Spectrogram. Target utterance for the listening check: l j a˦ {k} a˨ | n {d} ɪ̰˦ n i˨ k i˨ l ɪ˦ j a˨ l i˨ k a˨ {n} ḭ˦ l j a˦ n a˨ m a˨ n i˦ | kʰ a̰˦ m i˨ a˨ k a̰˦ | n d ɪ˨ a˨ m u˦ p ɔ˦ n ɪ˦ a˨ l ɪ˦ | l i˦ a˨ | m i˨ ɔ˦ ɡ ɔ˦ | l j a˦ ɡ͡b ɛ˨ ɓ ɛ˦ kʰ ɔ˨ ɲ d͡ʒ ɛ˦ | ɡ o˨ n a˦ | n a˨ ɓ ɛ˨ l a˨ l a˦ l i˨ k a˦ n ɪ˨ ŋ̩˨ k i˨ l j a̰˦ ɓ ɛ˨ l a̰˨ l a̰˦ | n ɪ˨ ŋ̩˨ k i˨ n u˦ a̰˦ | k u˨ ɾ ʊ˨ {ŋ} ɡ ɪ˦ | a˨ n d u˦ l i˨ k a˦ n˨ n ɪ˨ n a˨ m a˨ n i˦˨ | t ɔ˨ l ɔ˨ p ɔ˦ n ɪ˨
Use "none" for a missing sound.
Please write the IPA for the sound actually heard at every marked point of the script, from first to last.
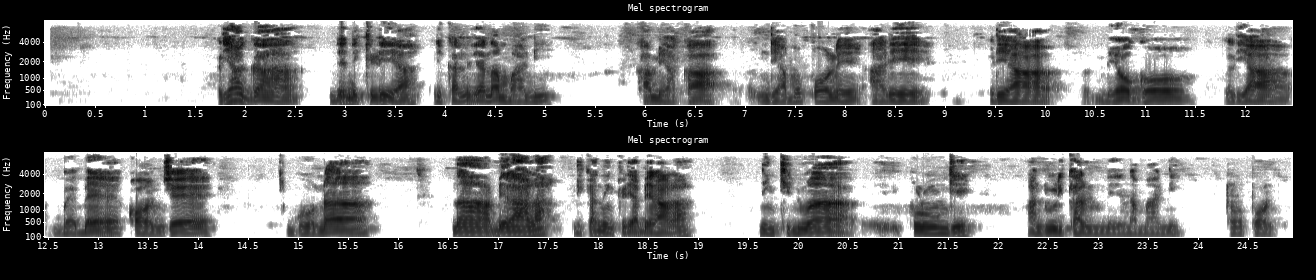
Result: ɡ, d, n, ŋ

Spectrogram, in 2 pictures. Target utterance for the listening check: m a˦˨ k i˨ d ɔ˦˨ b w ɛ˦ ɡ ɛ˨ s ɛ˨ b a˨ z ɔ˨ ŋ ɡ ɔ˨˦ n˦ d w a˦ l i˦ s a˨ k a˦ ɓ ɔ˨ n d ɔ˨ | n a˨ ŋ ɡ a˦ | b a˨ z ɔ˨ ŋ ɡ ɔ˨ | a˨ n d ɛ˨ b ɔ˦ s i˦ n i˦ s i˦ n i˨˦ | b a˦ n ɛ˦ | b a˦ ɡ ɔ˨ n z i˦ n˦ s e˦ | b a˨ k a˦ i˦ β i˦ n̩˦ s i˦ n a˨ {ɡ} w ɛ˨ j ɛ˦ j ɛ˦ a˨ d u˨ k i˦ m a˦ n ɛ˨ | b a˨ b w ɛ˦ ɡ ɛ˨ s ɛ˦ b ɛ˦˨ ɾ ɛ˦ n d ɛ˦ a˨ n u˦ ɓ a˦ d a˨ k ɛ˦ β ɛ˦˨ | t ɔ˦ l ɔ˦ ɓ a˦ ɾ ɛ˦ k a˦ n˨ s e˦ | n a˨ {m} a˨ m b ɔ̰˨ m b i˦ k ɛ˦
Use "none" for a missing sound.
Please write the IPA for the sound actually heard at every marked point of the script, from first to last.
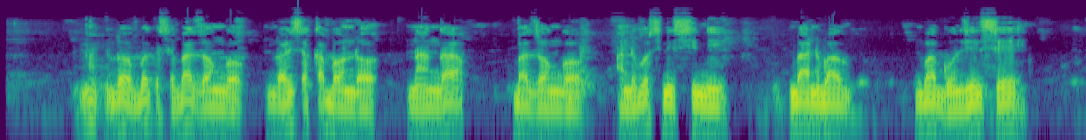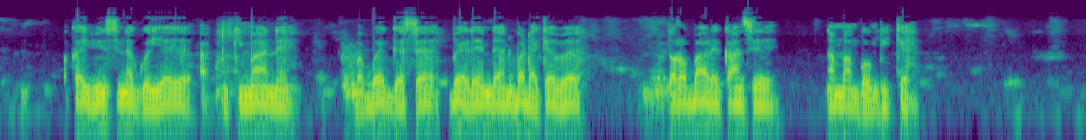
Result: ɡ, m

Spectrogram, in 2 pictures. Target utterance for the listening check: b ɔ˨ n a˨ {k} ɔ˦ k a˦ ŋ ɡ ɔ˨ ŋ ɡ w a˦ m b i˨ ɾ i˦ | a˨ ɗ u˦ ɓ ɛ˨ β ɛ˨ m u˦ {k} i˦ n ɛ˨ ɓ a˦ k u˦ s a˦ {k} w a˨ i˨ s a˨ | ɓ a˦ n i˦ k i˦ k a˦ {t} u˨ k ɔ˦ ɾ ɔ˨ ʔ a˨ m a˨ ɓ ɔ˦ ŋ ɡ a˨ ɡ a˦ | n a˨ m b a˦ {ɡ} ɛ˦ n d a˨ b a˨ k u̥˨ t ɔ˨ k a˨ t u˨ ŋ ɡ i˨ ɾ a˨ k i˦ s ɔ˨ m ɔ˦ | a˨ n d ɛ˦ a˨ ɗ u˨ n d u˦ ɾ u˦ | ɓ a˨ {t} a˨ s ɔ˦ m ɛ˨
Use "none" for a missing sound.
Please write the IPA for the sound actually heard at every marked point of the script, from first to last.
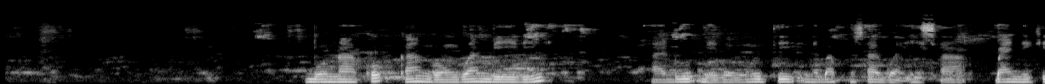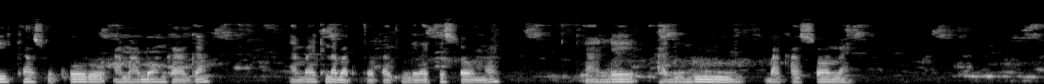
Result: k, t, ɡ, s, k, k

